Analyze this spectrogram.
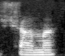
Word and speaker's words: llama: In Argentina, a lot of people pronounce it shama, and there are places where it's pronounced as pretty much an L plus a yeah. So llama, for example, como te llamas.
